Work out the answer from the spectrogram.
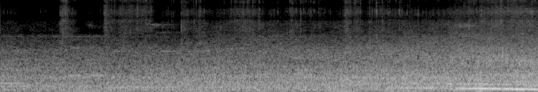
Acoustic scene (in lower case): street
